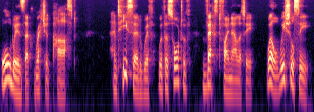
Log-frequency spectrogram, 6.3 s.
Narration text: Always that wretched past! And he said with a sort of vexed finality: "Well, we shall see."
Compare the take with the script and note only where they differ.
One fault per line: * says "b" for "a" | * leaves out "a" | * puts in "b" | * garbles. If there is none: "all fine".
* puts in "with"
